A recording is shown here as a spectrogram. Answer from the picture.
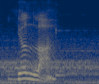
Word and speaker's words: Yola: Oh, it's pronounced Yola. Yola. Emphasis on the L.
